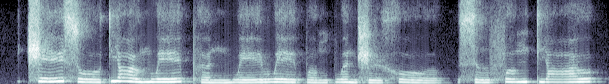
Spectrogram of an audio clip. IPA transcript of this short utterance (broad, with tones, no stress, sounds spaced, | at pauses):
ʈ͡ʂ e˧˥ ɪ̯ s o˨˩ ʊ̯ t̪ j ɑ˥˩ ʊ̯ n̪ w e˧˥ ɪ̯ pʰ ə˨˩ n m w e˧˥ ɪ̯ ɻ w e˥˩ ɪ̯ p ɤ˨˩ ŋ p w ə˥˩ n ʂ ɻ̩˨˩ x o˥˩ ʊ̯ | s ɹ̩˨˩ f ɤ˥ ŋ t̪ j ɑ˧˥ ʊ̯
